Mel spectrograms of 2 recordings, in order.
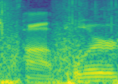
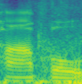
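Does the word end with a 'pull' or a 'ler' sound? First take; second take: ler; pull. First: The word ends with a 'ler' sound. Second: The word ends with a 'pull' sound. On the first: This is the standard way of saying it. "The real pronunciation is poplar" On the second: This is the local way of saying it. "I call them popple"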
